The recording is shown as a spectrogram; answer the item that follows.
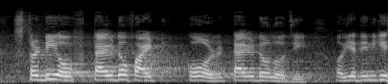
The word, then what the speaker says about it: Pteridophyta: बेटा वो आता है टेरिडोफाइटा। पी यहाँ पे साइलेंट होता है बेटा, PTERIDOPHYT है, तो पी यहाँ पे साइलेंट है, तो इसको ऊपर टेरिडोफाइटा नहीं टेरिडोफाइटा को बोला जाता है बेटा।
